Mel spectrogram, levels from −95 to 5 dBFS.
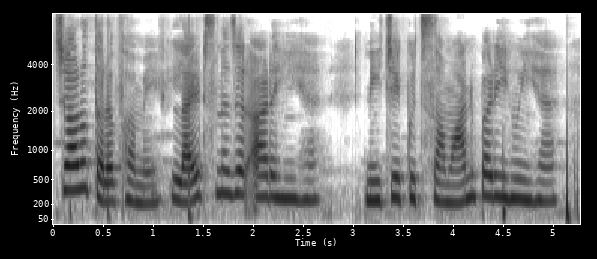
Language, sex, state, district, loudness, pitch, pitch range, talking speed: Hindi, female, Bihar, West Champaran, -17 LUFS, 255 Hz, 235-280 Hz, 160 wpm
